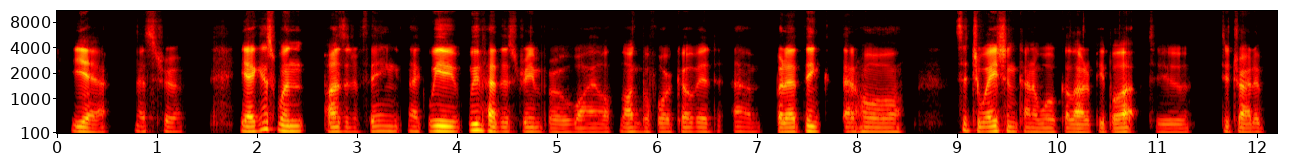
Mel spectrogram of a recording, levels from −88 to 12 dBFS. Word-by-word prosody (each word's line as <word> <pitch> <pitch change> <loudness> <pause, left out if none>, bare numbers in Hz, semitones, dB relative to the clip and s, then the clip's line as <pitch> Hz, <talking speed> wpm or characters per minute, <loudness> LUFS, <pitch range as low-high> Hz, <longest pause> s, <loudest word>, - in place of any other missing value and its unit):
Yeah, 120 -5 +5 0.3
that's 125 -3 -14
true. 120 -2 -13 0.6
Yeah, 130 -1 +7
I - - +8
guess 190 +7 -3
one 140 -3 +1 0.2
positive 125 -2 -2
thing, 135 0 -11
like, 130 -3 -11
we've 135 -2 +9
we've 165 -1 +3
had - - +5
this 125 0 -7
dream 125 -1 -5
for 110 - -16
a 105 0 -12
while, 110 0 -13
long 115 -1 -7
before 115 0 -13
COVID, 120 -1 -9
um, 120 -2 -16
but 120 - 0
I 120 - +5
think 130 +1 +1 0.2
that 125 0 -5
whole 120 -1 -9 0.5
situation 130 +1 +2
kinda 115 -1 -10
woke 115 -1 -12
a - - -8
lot 110 -1 -2
of 110 - -15
people 115 -1 -8
up - - 0
to 110 0 -14 0.3
to - - -9
try - - -3
to - - -11
120 Hz, 190 wpm, -23 LUFS, 115-130 Hz, 0.6 s, we've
